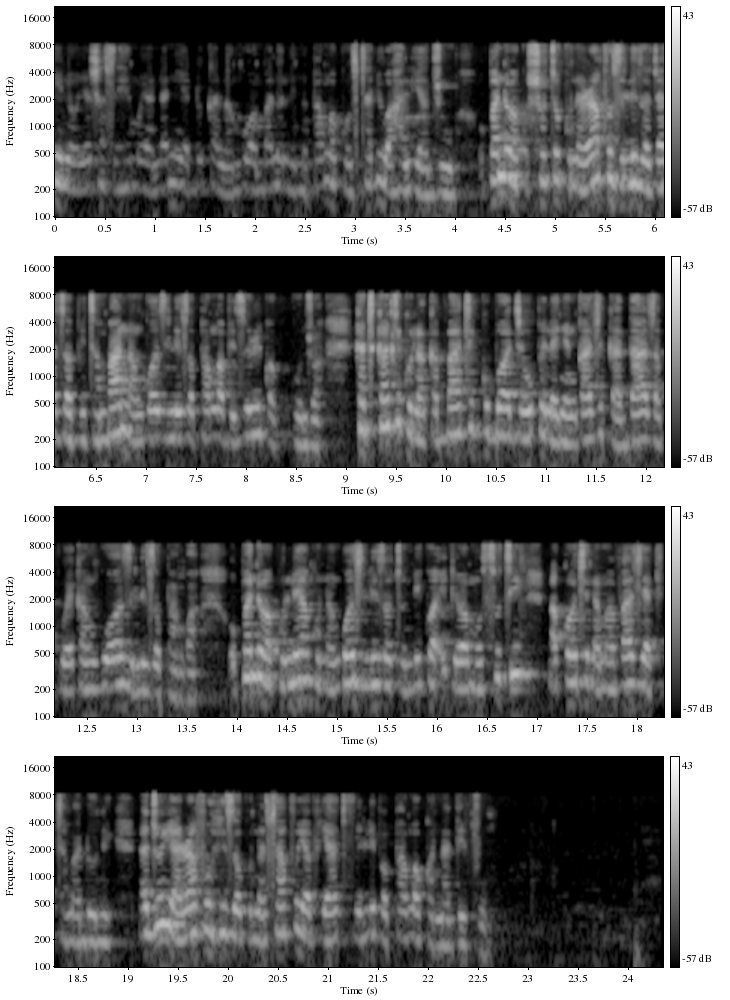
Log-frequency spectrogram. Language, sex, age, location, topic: Swahili, male, 18-24, Nairobi, finance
